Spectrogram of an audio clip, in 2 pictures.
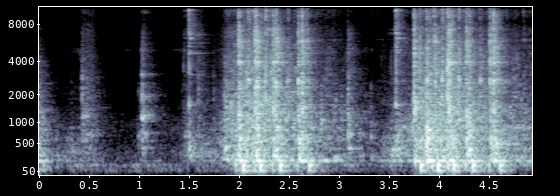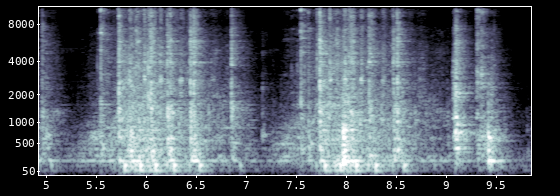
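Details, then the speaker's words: Cub Cadet ST100 walk-behind string trimmer with fresh oil, a full tank and a clean air filter; stale gas is suspected to have clogged the carburetor. Four rope pulls, each a short rattling spin that dies without firing: no start. "Sure enough, it doesn't start."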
